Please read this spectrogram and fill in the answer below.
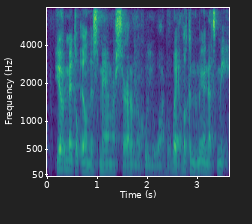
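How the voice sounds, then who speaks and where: Noticeable noise in the background beneath ordinary rises and falls in pitch. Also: man. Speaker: musician vlogger. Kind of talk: casual monologue. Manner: animated.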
